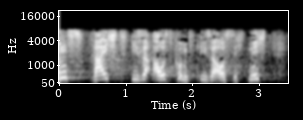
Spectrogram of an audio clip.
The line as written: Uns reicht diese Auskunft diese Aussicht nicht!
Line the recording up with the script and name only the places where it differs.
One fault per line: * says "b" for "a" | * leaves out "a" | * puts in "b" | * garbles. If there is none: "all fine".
all fine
